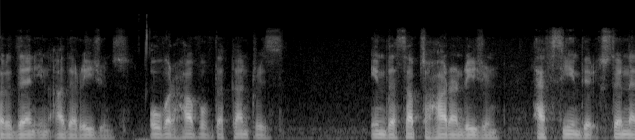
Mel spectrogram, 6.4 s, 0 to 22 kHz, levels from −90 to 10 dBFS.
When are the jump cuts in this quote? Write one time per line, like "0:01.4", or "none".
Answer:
0:01.3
